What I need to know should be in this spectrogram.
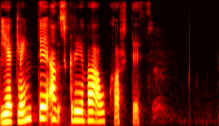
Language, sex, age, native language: Icelandic, female, 40-49, Icelandic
